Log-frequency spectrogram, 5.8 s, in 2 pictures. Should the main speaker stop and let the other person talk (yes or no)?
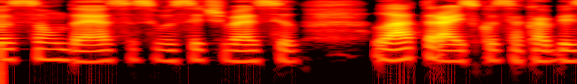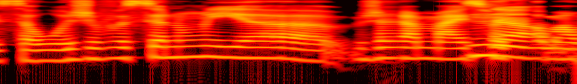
no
